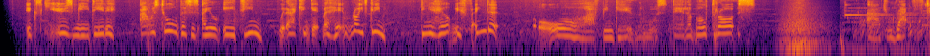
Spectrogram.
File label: Animation; regional accents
